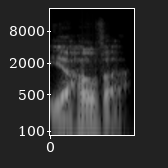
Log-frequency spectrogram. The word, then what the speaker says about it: Jehovah: you have a J the J is pronounced yeah mm-hmm so when when Germans write Jehovah they don't pronounce it Jehovah they pronounce it Yehovah and so the point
